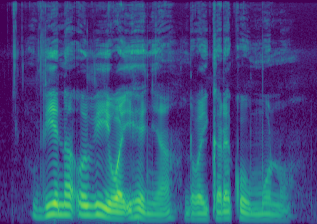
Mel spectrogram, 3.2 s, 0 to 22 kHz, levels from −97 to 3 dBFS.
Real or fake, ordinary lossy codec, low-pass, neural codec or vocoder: real; none; none; none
